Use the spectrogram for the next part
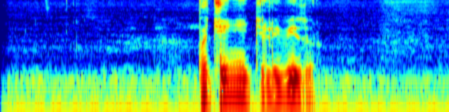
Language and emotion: Russian, neutral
